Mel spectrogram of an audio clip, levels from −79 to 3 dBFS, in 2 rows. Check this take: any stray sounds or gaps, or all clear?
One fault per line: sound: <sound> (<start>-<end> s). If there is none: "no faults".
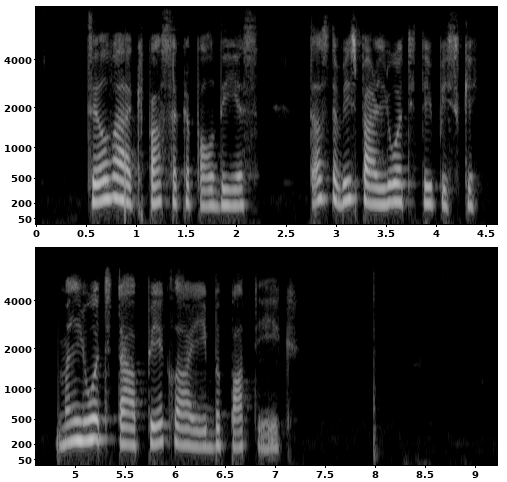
sound: thud (8.0-8.1 s)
